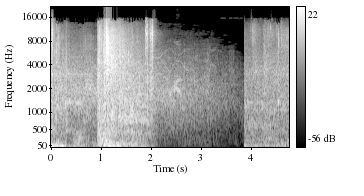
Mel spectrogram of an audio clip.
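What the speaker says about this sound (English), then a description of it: "The shotgun is extremely powerful, but there's a delay in when James fires each shot" Shotgun blasts in the video game Silent Hill 2, fired by James, with a loud report, a second shot about a second later that decays, and another sharp blast near the end.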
